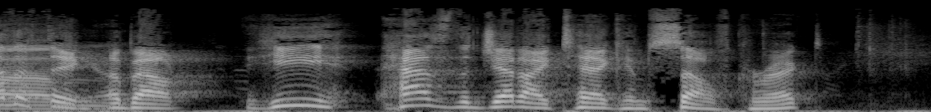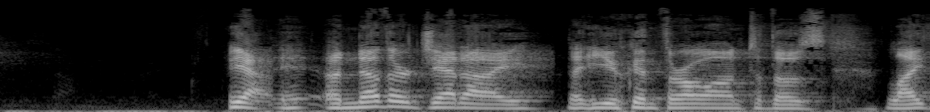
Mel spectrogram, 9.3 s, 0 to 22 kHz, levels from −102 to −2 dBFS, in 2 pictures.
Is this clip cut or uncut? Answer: cut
